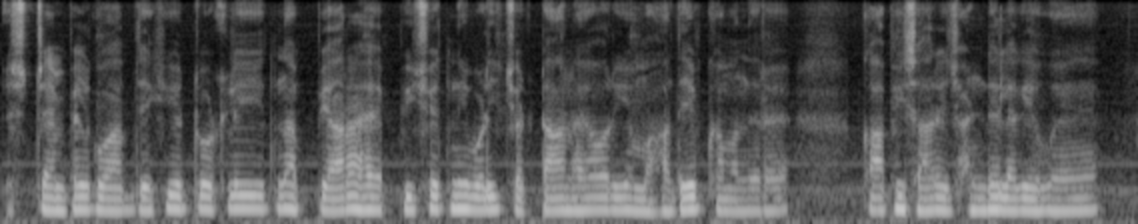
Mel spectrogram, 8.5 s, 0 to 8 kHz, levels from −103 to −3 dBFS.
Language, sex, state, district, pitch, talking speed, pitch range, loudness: Hindi, male, Bihar, Saran, 125 Hz, 190 wpm, 120-130 Hz, -35 LUFS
